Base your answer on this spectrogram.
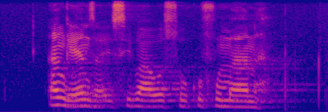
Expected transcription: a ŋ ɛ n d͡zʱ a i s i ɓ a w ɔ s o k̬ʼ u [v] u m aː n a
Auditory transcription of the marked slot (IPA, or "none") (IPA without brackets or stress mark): f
